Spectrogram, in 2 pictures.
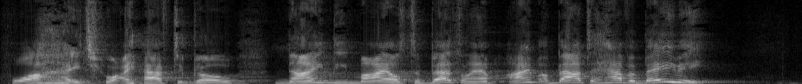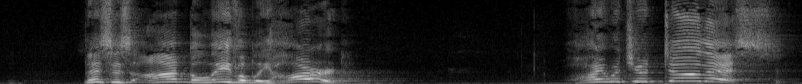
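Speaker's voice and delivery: high, loud mock complaint as a weary Mary; Mary whining. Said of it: "to whine".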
